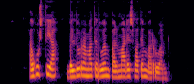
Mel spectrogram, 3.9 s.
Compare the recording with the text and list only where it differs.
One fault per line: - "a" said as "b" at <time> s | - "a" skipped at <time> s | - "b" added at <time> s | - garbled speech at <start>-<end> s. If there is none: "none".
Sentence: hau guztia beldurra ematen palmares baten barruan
- "duen" added at 2.0 s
